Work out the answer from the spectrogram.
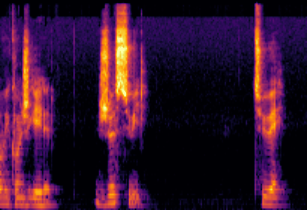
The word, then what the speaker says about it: tu es: Tu es. S is silent here.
